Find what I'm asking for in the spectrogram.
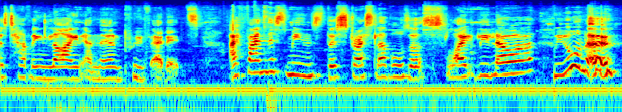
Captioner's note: laughing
